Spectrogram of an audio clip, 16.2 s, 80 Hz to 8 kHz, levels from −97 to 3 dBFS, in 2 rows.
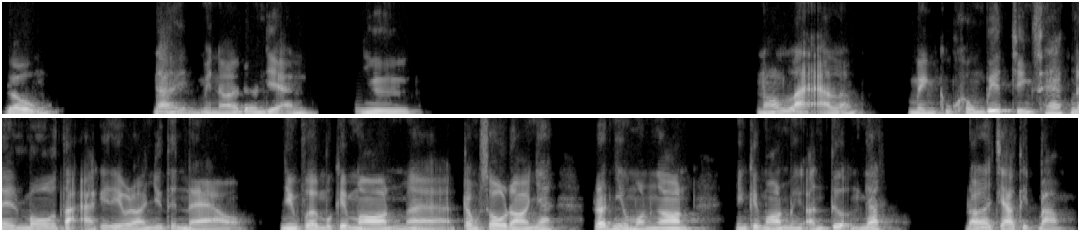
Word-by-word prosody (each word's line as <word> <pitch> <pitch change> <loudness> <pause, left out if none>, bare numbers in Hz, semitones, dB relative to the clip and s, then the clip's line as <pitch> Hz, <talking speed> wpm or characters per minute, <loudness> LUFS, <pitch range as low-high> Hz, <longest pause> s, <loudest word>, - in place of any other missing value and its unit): Đúng. 130 - 0 0.7
Đấy, - - -3
mình 215 - -7
nói 110 +4 -3
đơn 130 -1 -1
giản 160 - -2 0.4
như 120 -1 0 2.6
Nó - - -2
lạ - - 0
lắm! - - -5 0.4
Mình 110 -2 -3
cũng 130 - -9
không 155 -3 -2
biết 180 +1 +6
chính 130 +1 0
xác 185 +4 -3
nên 145 0 0
mô 140 -1 +1
tả - - +2 0.2
cái 135 -1 -4
điều 105 -4 0
đó 100 - +2
như 130 -2 -2
thế 145 - -6
nào, 85 -6 -1 0.2
nhưng 125 0 +3
với 115 -1 +2
một 150 - -1
cái 145 - +3
món 125 +3 +4
mà 95 -9 -1
trong 120 0 0
số 115 0 +4
đó 115 -1 +5
nhá, 165 +7 0 0.3
rất 160 +5 +4
nhiều 165 - +1
món 105 +4 0
ngon 125 -2 +5 0.3
nhưng 125 - -3
cái 145 - +1
món 150 - +2
mình 140 - -1
ấn 250 +1 -3
tượng 250 +11 +1
nhất - - +2 0.6
đó - - +3
là - - +3
cháo - - +2
thịt - - -6
bằm. - - -1
130 Hz, 190 wpm, -24 LUFS, 115-150 Hz, 2.6 s, biết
